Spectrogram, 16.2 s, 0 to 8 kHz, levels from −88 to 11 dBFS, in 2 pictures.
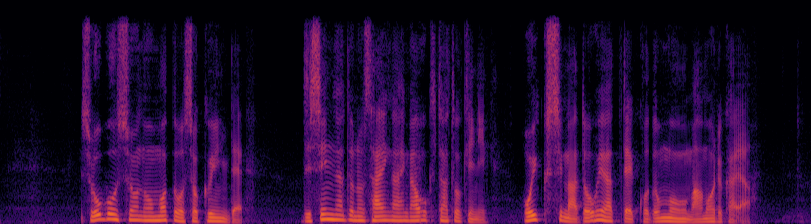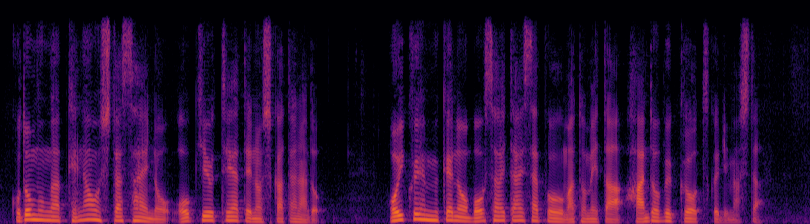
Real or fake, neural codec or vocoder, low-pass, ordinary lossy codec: fake; codec, 16 kHz, 0.8 kbps, ZipCodec; 7.2 kHz; none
